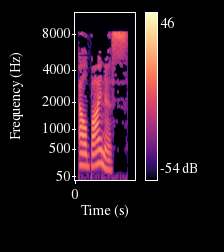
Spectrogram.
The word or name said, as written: albinus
